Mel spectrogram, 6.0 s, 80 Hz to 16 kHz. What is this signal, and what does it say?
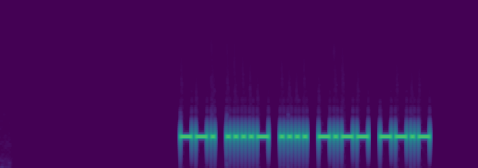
Morse code, heard as a keyed tone, about 25 wpm, 700 Hz. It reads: G4HYQ
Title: DXCC-100 Call Signs - 5 Characters - Repeated 2x - 25wpm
